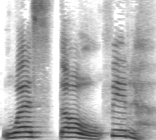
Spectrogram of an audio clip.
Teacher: यहाँ पे रॉ मुरक्कक पढ़ी जा रही है, रॉब जो है वो भी कंडीशनल लेटर है, उससे पहले रॉ से पहले कसरा आ रही है, तो हम इसको बारीक पढ़ेंगे।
